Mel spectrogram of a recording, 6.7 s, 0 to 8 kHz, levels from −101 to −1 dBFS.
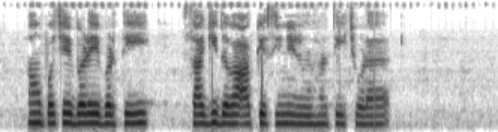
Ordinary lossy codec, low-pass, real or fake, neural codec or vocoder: Opus, 64 kbps; 7.2 kHz; real; none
